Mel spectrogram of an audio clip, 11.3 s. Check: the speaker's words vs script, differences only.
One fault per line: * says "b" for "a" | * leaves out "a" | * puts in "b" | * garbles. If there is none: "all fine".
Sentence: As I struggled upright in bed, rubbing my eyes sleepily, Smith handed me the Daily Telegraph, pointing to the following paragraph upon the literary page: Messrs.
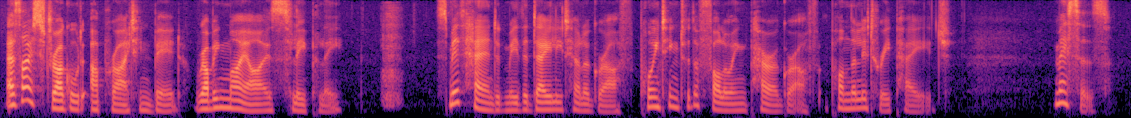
all fine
